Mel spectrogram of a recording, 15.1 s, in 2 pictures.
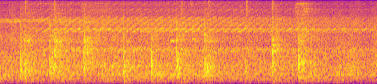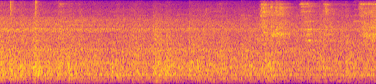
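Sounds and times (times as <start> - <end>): train wheels clacking over rail joints: 0.0 - 9.1
train rumble with high whine: 0.0 - 15.0.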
